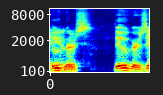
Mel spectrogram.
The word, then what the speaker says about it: Uyghurs: Exactly, at the same time, there, you know, like, also with the how do you pronounce their names? – The Uyghurs.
